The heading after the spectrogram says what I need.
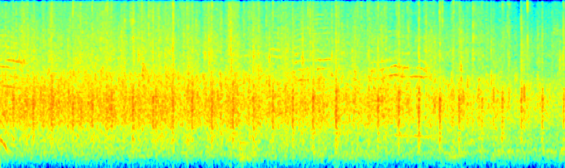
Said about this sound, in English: let's applaud them as they come on up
